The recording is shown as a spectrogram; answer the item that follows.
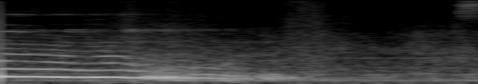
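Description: A person's drawn-out, wordless vocal sound, a long held 'ooh' or hum that wavers slightly in pitch and fades out within the first second.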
